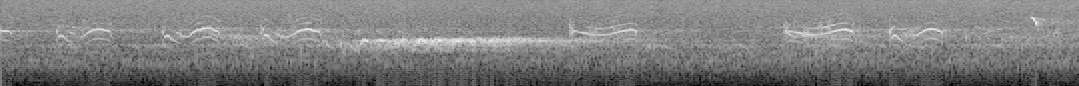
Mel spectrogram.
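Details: Palestine sunbird song of quick, high, chirpy up-and-down notes in bursts, with a brief buzzy twitter in the middle.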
